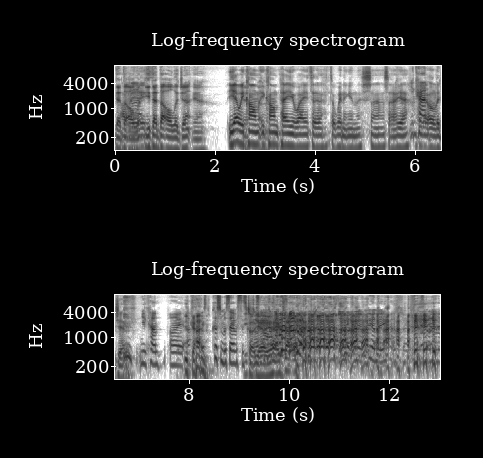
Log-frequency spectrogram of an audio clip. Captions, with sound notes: You did that all legit yeah? Yeah, yeah, yeah. You can't pay your way to the winning in this so yeah you can all again. You can. I got customer services to... Yeah. Yeah, *chuckle chuckle*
